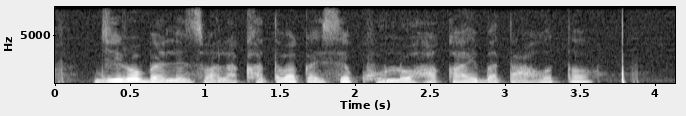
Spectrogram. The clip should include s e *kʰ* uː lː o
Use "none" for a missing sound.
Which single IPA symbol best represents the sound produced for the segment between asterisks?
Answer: kʰ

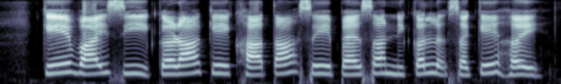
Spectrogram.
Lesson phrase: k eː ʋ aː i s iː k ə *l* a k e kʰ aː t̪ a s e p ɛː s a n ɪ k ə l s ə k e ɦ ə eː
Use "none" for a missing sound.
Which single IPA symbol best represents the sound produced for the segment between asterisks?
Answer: ɽ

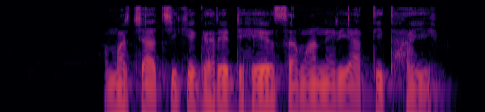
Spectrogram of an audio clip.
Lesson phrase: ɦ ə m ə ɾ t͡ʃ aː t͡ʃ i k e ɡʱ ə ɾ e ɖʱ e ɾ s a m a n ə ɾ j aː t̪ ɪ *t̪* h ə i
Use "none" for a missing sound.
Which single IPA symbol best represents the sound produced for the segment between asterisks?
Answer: t̪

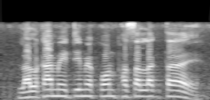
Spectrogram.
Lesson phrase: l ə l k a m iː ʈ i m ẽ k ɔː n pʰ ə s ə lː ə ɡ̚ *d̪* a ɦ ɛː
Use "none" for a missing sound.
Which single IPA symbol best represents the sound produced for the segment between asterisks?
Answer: t̪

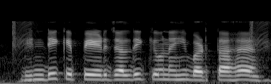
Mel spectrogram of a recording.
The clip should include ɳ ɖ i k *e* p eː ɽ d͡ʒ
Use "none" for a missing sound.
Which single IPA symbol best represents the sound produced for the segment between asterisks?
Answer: e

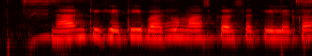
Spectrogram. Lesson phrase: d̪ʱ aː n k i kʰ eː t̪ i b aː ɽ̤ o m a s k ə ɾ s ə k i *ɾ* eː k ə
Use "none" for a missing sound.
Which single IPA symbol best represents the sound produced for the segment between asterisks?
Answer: l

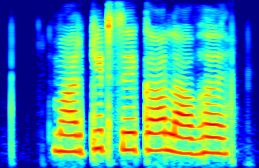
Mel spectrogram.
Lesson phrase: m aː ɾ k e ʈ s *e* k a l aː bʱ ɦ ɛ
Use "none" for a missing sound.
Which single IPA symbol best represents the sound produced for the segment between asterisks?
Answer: e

